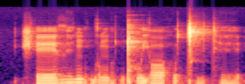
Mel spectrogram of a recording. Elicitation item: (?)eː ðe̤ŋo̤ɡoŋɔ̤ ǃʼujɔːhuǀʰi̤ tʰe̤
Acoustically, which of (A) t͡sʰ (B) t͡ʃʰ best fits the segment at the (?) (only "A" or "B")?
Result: B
